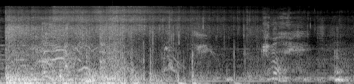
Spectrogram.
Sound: grunts

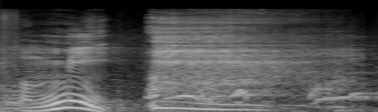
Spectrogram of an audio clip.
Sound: exhales

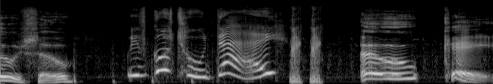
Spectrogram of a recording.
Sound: snort

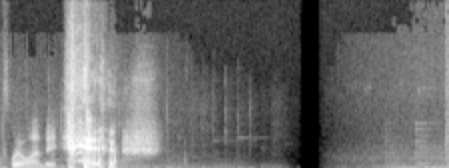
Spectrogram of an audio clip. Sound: laughing

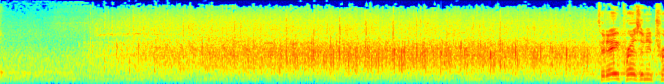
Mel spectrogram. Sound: applause

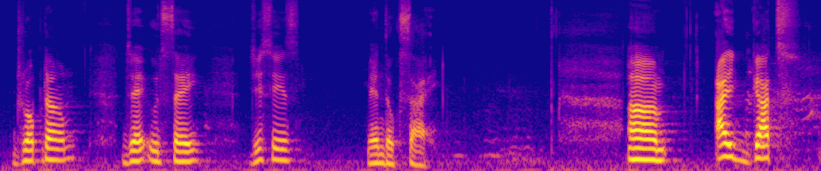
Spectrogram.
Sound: speaking japanese

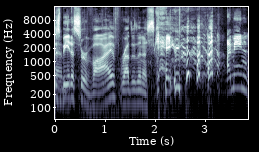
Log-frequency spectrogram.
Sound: laughs

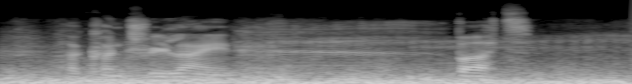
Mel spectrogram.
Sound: sound of sheep in background

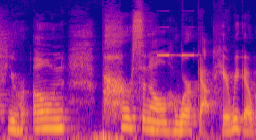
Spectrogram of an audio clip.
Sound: timer beeps

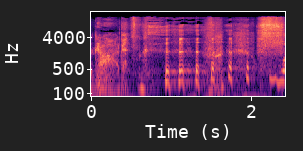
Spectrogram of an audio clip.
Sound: laughing

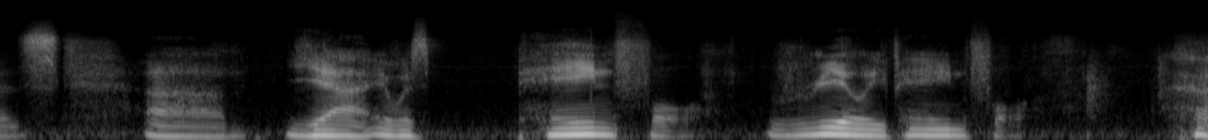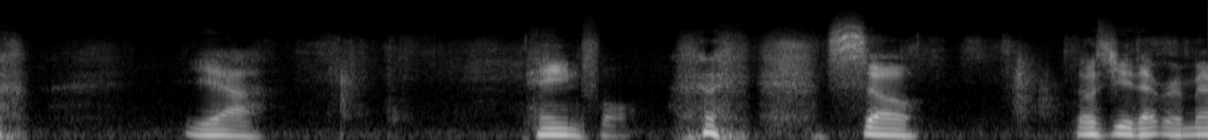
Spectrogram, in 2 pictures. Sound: laughs

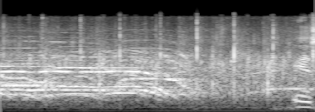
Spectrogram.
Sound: applause

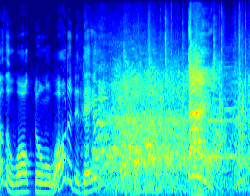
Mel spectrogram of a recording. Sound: crowd laughing

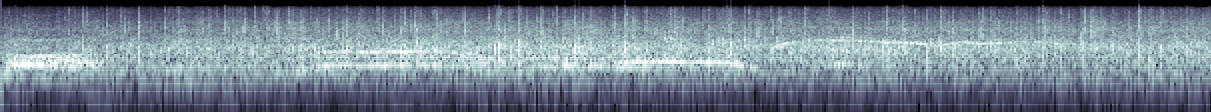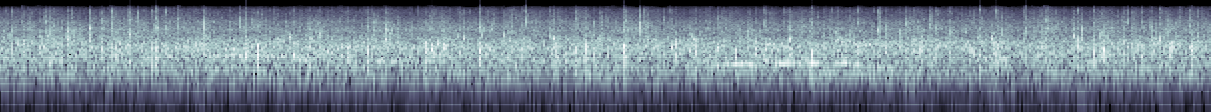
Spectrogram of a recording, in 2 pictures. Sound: cheering, applause

